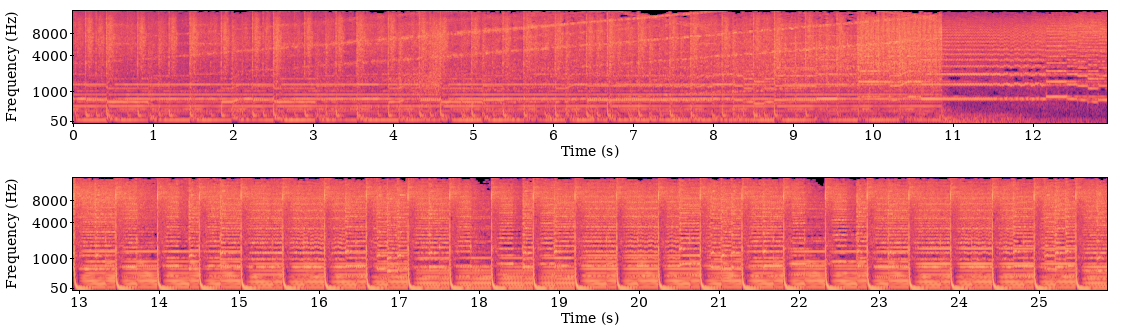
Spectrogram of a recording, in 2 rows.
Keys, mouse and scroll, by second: 2.7-5.1 drag, 3.8 KP_4, 6.0-7.6 scroll down 5, 7.6 KP_1, 8.1-9.0 scroll down 3, 9.0 shift+middle click, 10.0-10.4 scroll up 2, 11.5 KP_3, 13.8 r, 16.4 click, 17.2-19.3 drag, 19.8-20.3 scroll down 3, 20.6 shift+middle click, 22.5 click.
